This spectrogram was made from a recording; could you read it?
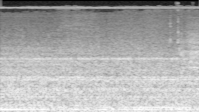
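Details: Chinese clone of an Eberspächer diesel heater at start of its burn cycle with the glow plug on: soft, steady blower whir with faint constant hum and no scraping; the fan runs normally.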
